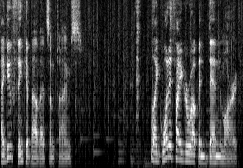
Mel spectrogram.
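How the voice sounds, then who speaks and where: Over soft background music, this gaming streamer talks at a normal pace in a gravelly, sing-song voice on the low side. He's a young man chatting loosely and musing aloud, with plenty of fillers, sentences that trail away, and frequent restarts.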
